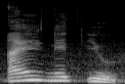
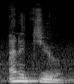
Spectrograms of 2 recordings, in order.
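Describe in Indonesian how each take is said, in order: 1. Kata 'I' diucapkan penuh. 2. Kata 'I' direduksi menjadi 'a' pendek. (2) "Yang awalnya I jadi A saja"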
